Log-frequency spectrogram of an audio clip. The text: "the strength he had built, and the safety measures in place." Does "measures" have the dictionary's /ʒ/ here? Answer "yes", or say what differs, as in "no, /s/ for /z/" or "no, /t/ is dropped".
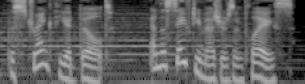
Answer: yes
